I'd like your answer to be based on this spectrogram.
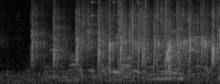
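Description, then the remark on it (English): An audience breaks into applause after a brief quiet moment, many hands clapping in a dense, steady patter that builds slightly and continues to the end. “No, we can applaud to that now, but if it's one of us that are out there walking, we probably get upset about it, won't we?”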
